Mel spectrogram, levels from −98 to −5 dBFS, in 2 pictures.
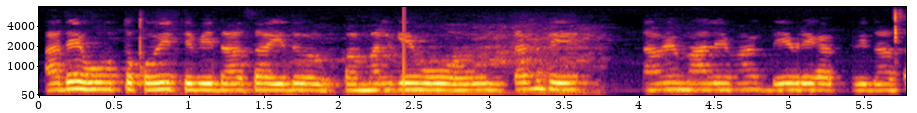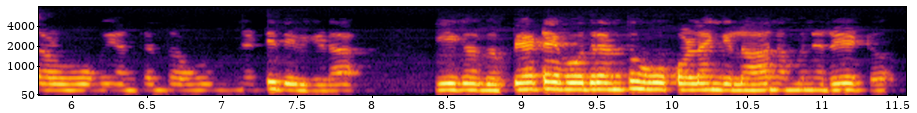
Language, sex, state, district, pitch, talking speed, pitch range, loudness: Kannada, female, Karnataka, Shimoga, 210 Hz, 170 wpm, 205-220 Hz, -15 LUFS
